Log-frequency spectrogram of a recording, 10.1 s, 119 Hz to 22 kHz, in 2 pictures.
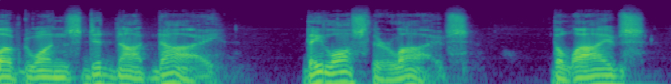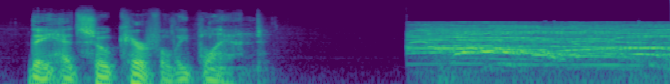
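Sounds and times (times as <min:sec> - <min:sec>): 
speech: 0:00.0 - 0:01.7, 0:02.3 - 0:03.6, 0:04.2 - 0:07.0
crowd cheering: 0:08.1 - 0:10.0.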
